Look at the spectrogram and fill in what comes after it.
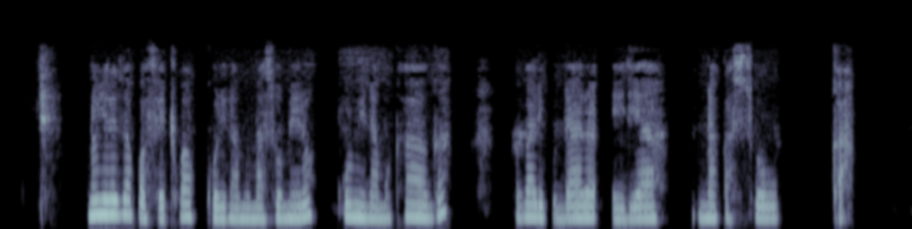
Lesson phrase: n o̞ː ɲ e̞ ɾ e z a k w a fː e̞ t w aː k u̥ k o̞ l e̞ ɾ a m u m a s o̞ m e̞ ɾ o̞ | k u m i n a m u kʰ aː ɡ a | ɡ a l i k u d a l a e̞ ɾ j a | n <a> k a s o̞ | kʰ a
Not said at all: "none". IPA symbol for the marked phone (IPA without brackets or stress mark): a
